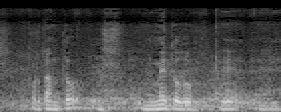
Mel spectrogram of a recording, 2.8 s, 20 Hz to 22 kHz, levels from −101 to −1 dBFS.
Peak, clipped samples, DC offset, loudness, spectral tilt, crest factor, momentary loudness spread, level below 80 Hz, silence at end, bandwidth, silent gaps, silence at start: -8 dBFS; under 0.1%; under 0.1%; -26 LUFS; -8.5 dB/octave; 18 dB; 11 LU; -56 dBFS; 0 s; 15.5 kHz; none; 0 s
